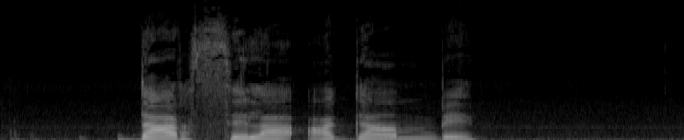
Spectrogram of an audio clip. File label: "gambe", Italian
